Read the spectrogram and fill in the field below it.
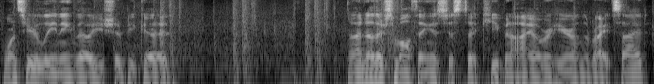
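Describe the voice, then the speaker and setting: Over game music and gunfire, a deep-voiced man talks in a steady tone at a moderate pace. He narrates his gameplay in a casual, matter-of-fact way, offering tips along the way.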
